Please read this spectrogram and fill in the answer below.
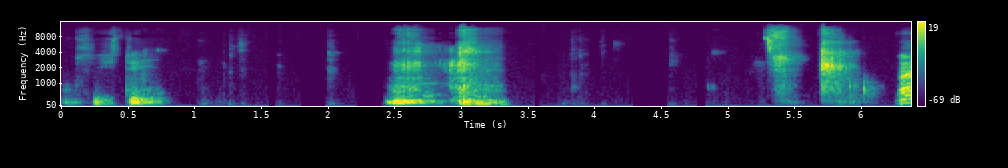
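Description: Speech only: a voice in a few short utterances, with dead silence between them.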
